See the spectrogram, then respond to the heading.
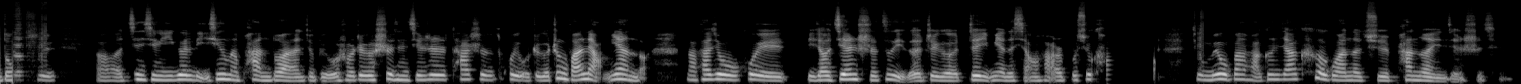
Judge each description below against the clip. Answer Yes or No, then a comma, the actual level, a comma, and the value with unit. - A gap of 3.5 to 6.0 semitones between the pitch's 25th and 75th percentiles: Yes, average, 3.9 semitones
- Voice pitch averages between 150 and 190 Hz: No, high, 205 Hz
